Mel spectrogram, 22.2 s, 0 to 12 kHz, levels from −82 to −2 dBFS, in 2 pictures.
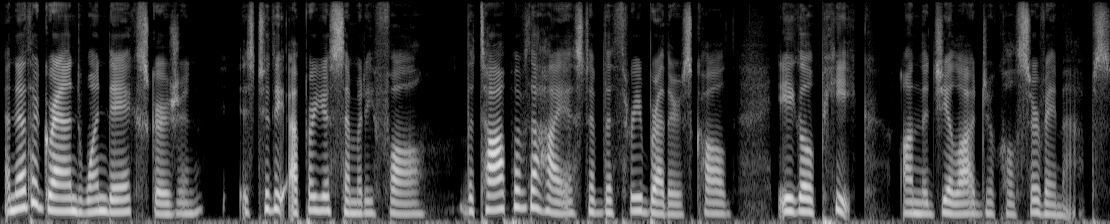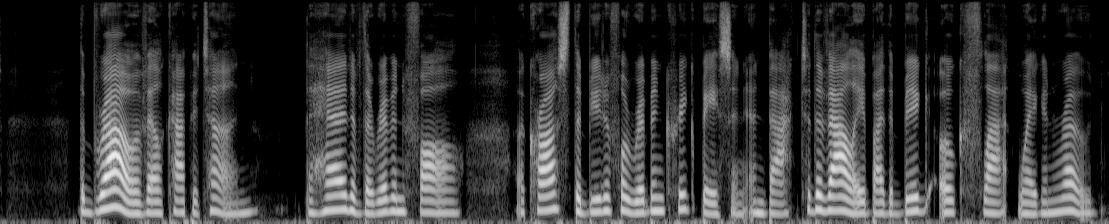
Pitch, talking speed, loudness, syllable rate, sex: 185 Hz, 155 wpm, -21 LUFS, 4.5 syllables/s, female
